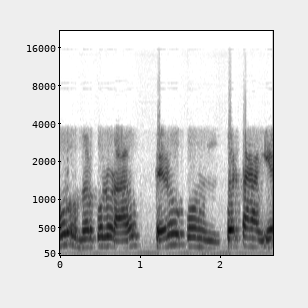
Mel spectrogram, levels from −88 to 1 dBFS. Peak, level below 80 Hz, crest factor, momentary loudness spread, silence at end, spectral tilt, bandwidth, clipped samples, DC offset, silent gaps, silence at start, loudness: 0 dBFS; -46 dBFS; 12 dB; 5 LU; 0 s; -7.5 dB/octave; 5.4 kHz; under 0.1%; under 0.1%; none; 0 s; -14 LUFS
